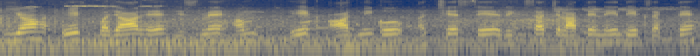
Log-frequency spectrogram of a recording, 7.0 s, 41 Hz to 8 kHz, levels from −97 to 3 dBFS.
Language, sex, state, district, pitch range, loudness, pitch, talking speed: Hindi, male, Jharkhand, Ranchi, 155-175 Hz, -19 LUFS, 165 Hz, 135 wpm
